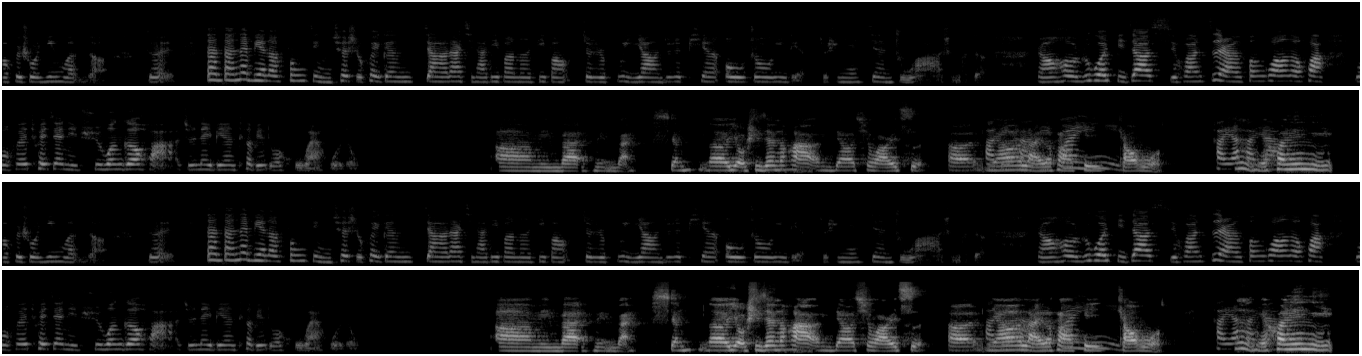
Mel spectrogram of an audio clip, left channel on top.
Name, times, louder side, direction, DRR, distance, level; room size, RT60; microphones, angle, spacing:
voice 1, 0.0-1.7 2.0-17.1 23.4-24.8 25.7-26.7, left 2 dB, 15° left, 2.7 m, -43 dB
voice 2, 18.5-25.2 25.9-26.9, right 4 dB, 75° right, 1.1 m, -33 dB
head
